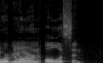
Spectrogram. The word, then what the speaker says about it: Thorbjørn Olesen: Thorbjørn Olesen.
